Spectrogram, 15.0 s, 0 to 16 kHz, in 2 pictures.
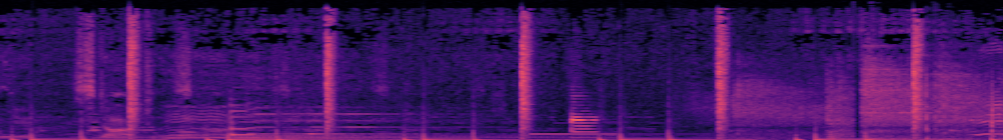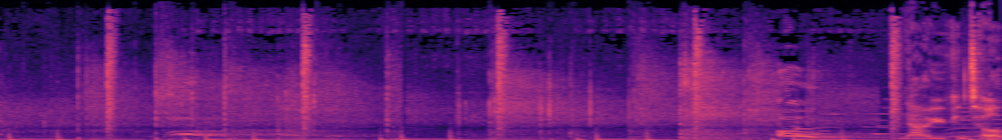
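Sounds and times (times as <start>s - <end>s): background music: 0.0s - 15.0s.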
